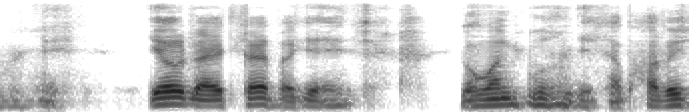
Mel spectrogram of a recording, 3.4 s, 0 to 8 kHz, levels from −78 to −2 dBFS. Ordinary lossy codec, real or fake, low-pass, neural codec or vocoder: none; fake; 7.2 kHz; codec, 16 kHz, 1 kbps, FunCodec, trained on Chinese and English, 50 frames a second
